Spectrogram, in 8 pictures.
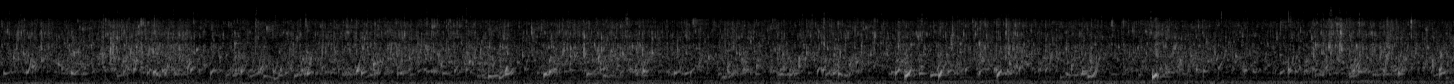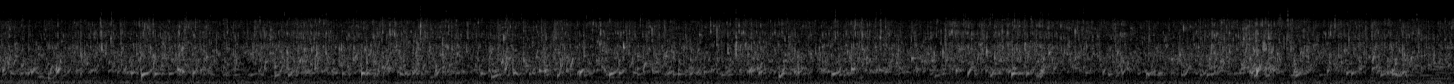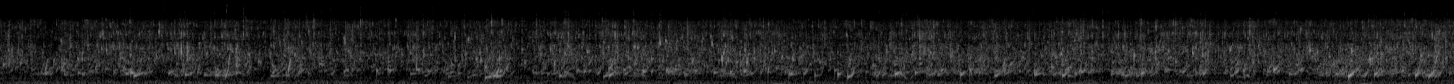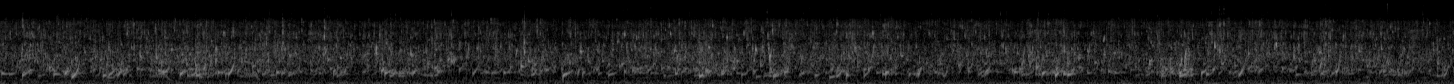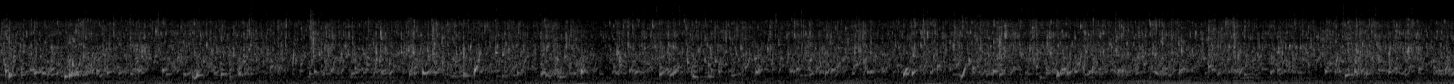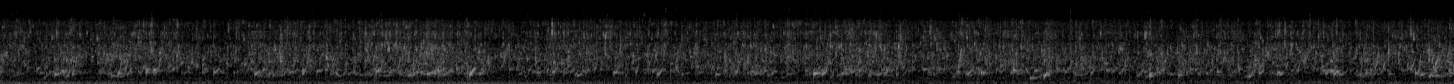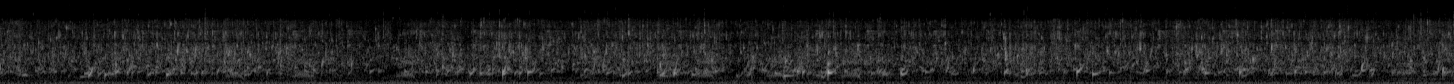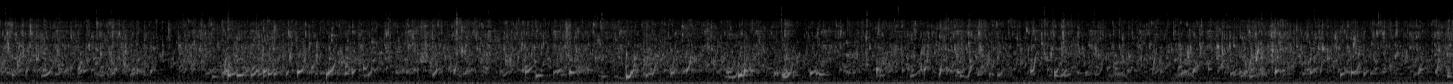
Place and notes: stones in the river add more murmurring sound...
Utenos apskritis, Lietuva, 30 August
